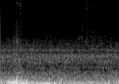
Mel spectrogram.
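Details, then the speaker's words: 2008 Cadillac on studded snow tires, test drive over potholes after acceleration, downshift and braking checks: only dull tyre thumps and road rumble, no clunks or rattles; suspension sounds normal and tight. "Hitting those potholes there sounded good. I don't hear any weird clunks."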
